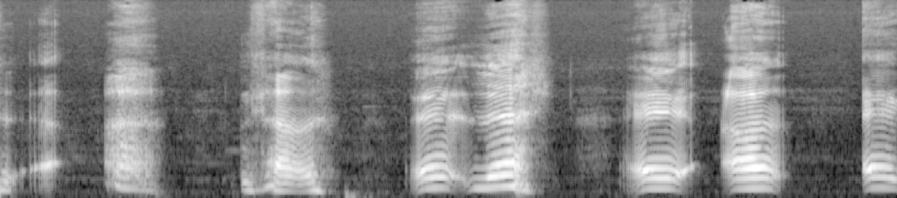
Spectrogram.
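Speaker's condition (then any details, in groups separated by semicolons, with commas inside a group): Cerebral palsy; one hand affected; atypical speech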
